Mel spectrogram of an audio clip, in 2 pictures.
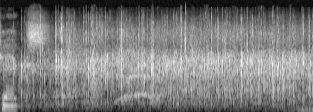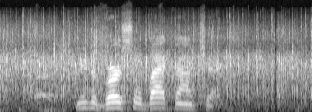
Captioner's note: applause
